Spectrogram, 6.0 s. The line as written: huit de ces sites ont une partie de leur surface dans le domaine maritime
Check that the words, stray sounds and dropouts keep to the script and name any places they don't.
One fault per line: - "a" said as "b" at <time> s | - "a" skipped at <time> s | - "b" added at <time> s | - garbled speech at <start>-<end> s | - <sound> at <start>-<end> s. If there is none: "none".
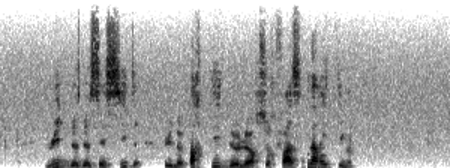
- "de" added at 1.1 s
- "ont" skipped at 1.8 s
- "dans le domaine" skipped at 4.1 s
